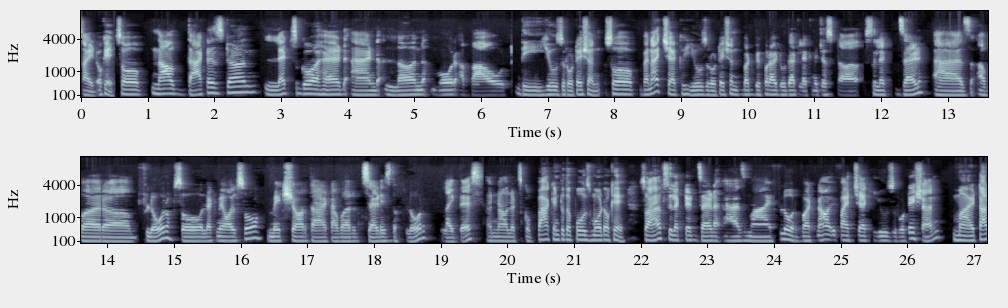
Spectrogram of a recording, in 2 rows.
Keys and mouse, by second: 3.8 middle drag, 4.4 ctrl+Tab, 5.1 z, 6.4 ctrl+Tab, 10.6 click, 13.2 middle click, 16.0 ctrl+Tab, 16.4 middle click, 17.6 alt+r, 18.4 middle drag, 19.1 middle click, 19.5 shift+middle click, 19.8 ctrl+Tab, 20.9-21.2 middle drag.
